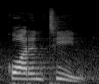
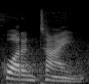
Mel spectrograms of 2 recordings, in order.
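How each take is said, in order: First: It is said with the standard dictionary pronunciation. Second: It is said the way Tamil news channels say it. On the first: "you can get the answer quarantine" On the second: "You would have come across this word in Tamil channels as quarantine"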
